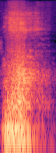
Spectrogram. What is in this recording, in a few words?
sleep pain; sleeper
